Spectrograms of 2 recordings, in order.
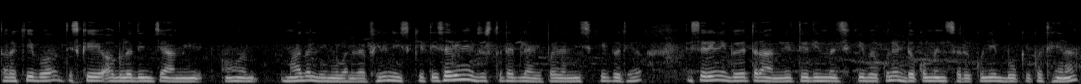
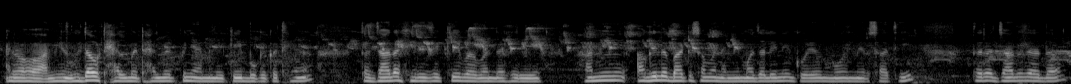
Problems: constant background noise, background conversations at intervals, low volume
